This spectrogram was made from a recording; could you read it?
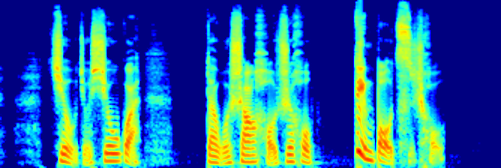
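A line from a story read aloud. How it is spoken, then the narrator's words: Angry. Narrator (Chinese): 门霸怒冲冲道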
